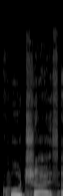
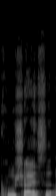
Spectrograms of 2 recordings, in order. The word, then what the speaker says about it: Cochise: Aber hier jetzt auch Kuhscheiß, also nicht Kuhscheiße, aber C-O-C-H-I-S-E. Also, aber du, ausgesprochen heißt der Kuhscheiß.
